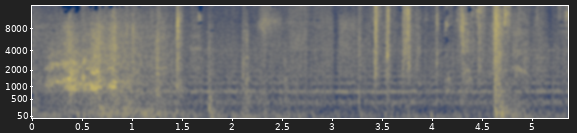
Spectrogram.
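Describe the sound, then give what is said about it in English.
A car skidding and squealing its tires as it swerves through traffic and stops outside an apartment, with a low rumbling engine under scattered sharp crackles and a heavy thump near the end. “Swerves traffic and stops outside the apartment.”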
